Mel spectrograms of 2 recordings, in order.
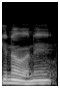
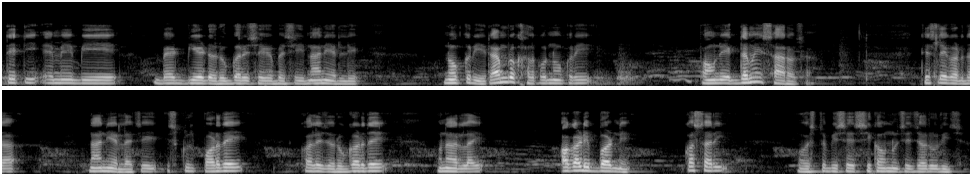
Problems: background conversations at intervals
